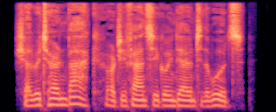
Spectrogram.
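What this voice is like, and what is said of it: Lilting Irish accent. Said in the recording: “her Irish accent lilting on the breeze”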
